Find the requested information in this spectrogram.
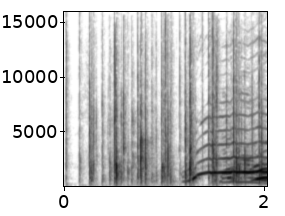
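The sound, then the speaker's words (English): A short burst of quick, sharp hand claps gives a round of applause after a children's stretching exercise. The claps are separate and crisp, and a voice then speaks over the last of them. “Give yourself a round of applause for moving and stretching.”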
